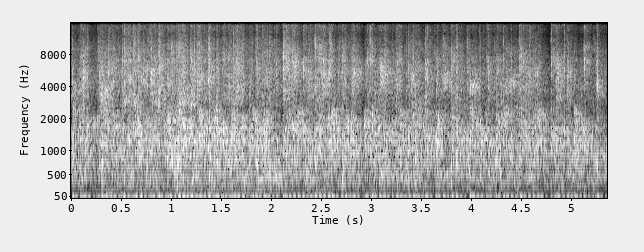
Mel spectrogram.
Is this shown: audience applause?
yes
